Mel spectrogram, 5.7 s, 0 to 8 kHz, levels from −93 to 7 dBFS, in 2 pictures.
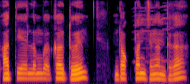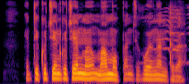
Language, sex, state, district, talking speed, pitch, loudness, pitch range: Wancho, male, Arunachal Pradesh, Longding, 200 wpm, 135 Hz, -19 LUFS, 120-135 Hz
